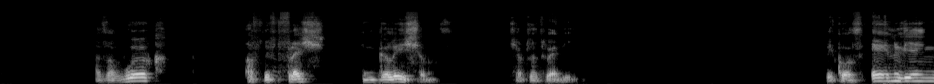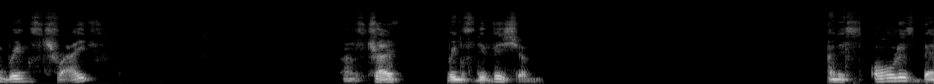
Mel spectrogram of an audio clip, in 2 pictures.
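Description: An elderly man speaks calmly in short phrases with pauses, close to the microphone as if on an online call.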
